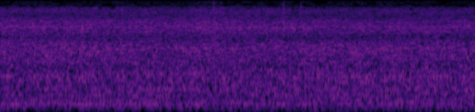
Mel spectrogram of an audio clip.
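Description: Steady room noise: an even hiss with no distinct events.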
